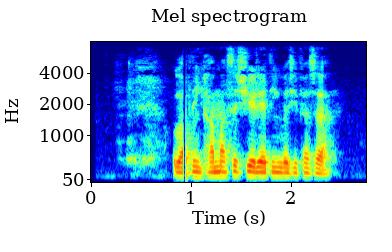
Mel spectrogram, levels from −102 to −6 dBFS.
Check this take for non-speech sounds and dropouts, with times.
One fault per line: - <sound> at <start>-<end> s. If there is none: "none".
- dropout at 0.9-0.9 s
